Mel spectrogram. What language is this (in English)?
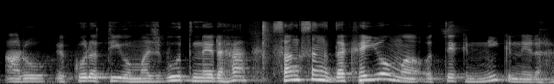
Maithili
